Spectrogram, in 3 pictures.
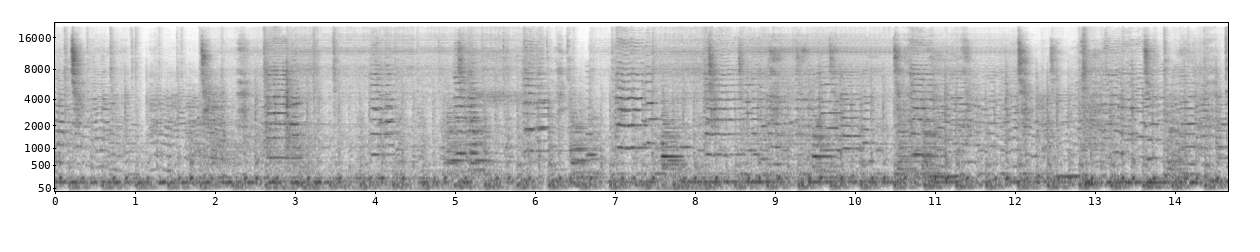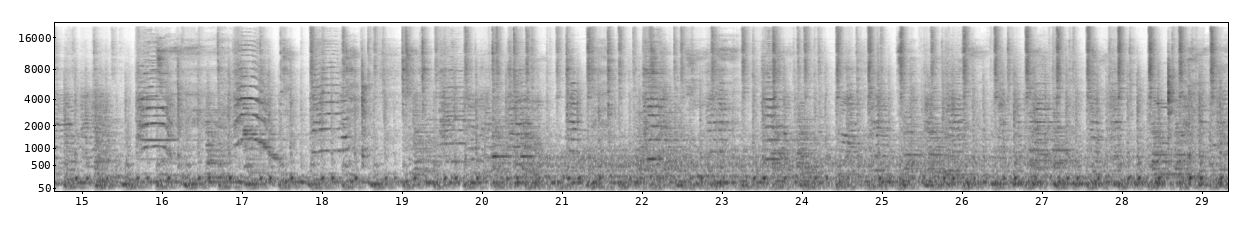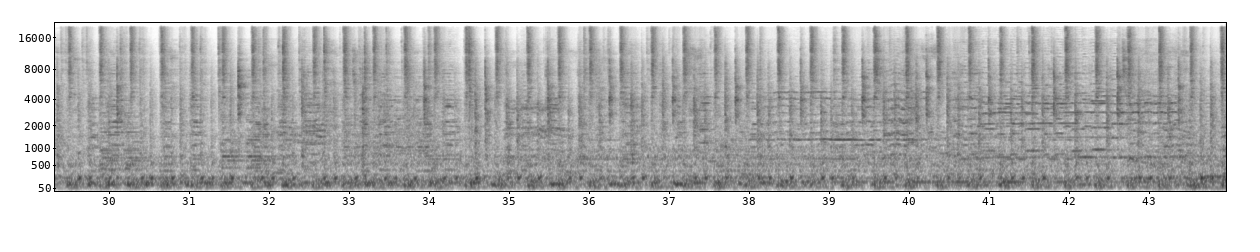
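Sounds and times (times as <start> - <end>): drum kit rhythm: 0.0 - 43.9
sliding high notes: 19.1 - 43.9
sustained low tones: 19.1 - 43.9.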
